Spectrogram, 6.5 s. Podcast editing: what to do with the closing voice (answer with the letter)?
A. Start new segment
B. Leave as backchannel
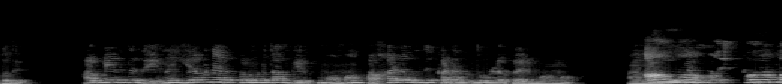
A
